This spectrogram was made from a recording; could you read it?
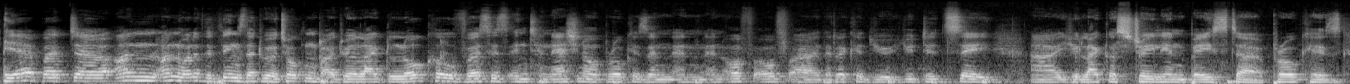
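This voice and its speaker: A man's voice: medium pitch, flat delivery, a little hiss or hum. A man who trades for a living, talking in a casual podcast conversation and stopping often to restart his sentences. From South Africa. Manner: halting, many restarts and fillers. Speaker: forex trader.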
